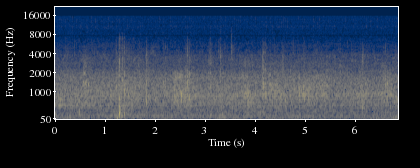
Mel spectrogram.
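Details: Show jumping horse during a jumpers round, Table II section, at a horse show: scattered hoof strikes, one sharp thud early on, then softer irregular beats over a steady background hum of voices.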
